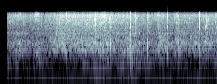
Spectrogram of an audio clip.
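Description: Pool water splashing and churning as a child swims, with a couple of sharp slaps of hands on the water in the second half.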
